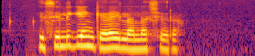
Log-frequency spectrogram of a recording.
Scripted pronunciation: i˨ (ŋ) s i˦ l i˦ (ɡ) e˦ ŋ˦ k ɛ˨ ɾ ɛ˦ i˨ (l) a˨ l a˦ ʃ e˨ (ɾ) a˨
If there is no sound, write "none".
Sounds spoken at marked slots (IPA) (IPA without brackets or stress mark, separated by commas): none, ɡ, l, ɾ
